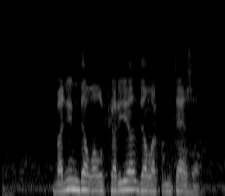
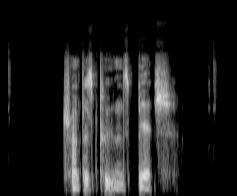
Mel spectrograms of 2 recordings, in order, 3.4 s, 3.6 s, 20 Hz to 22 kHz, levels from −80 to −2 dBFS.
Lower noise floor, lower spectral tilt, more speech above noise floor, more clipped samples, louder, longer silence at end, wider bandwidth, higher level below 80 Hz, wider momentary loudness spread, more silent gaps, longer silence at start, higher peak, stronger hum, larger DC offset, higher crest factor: second, -67 dBFS vs under -90 dBFS; first, -7.5 dB/octave vs -2 dB/octave; second, 28 dB vs over 72 dB; neither; second, -40 LUFS vs -17 LUFS; second, 0.35 s vs 0.95 s; second, 8.4 kHz vs 13 kHz; about the same, -70 dBFS vs -66 dBFS; first, 12 LU vs 9 LU; neither; second, 0.05 s vs 0.95 s; second, -26 dBFS vs 0 dBFS; neither; neither; about the same, 16 dB vs 20 dB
